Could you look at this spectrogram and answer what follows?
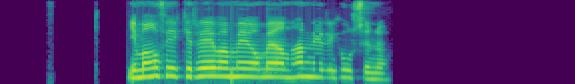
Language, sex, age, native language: Icelandic, female, 50-59, Icelandic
